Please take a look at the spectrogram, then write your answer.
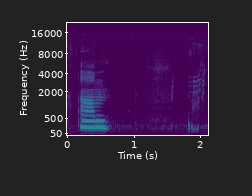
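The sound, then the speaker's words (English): Mouth sounds of someone sipping water: a loud, brief voiced hum near the start, followed by faint wet swallowing and lip noises, then a soft breathy sound. “Another sip of the water.”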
